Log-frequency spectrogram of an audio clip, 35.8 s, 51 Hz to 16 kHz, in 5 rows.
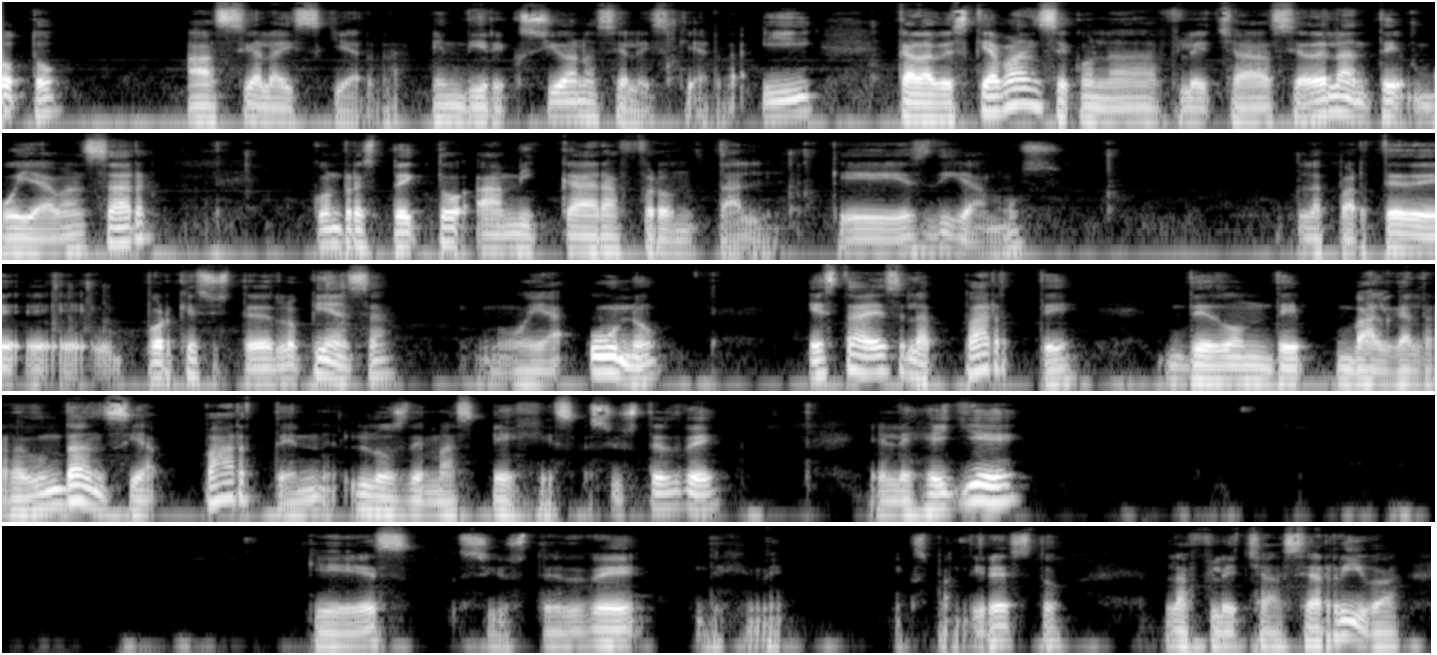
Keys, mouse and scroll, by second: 2.1 Left, 6.3 Up, 10.0 Left, 11.4 Up, 13.7 Up, 14.2 Left, 15.7 Up, 17.6 Escape, 18.9 KP_1, 21.0-21.6 scroll up 2, 21.9 scroll down 2, 26.5-28.5 middle drag, 30.6 click, 32.0-33.1 drag, 35.2-35.6 drag.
